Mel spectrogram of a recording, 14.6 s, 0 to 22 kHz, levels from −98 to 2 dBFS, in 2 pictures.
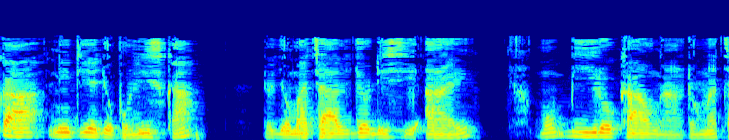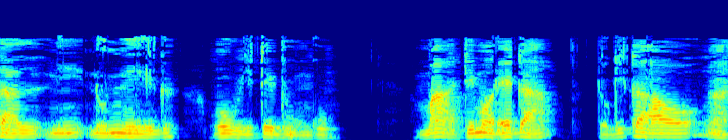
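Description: From start to finish, the speech was likely squeezed through AAC compression at a low bitrate, which fits a rate near 18 kbps. The encoder discarded everything above 7.6 kHz and quantised what remained coarsely, so the sound is dull, muffled and heavily smeared.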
